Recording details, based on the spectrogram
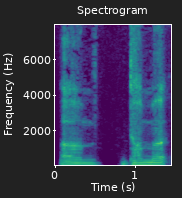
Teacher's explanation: in Pali, the R will generally be assimilated to the following consonant. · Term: assimilation of the R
